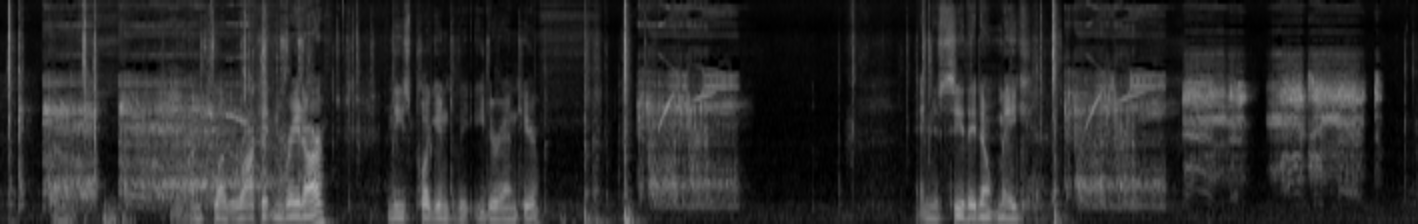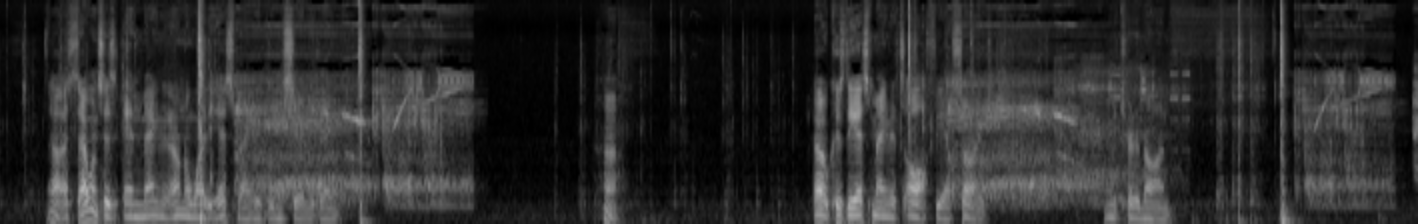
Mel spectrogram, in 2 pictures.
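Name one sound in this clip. A toy's small speaker plays loud electronic music and sound effects.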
